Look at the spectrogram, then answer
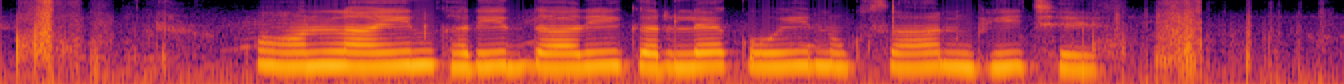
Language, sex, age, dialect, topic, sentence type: Magahi, female, 18-24, Northeastern/Surjapuri, agriculture, question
